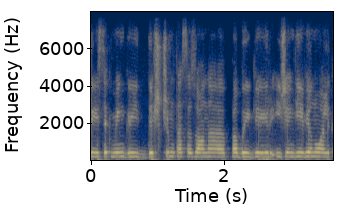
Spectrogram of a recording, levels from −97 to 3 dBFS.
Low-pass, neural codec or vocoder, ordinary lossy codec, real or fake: 7.2 kHz; none; Opus, 32 kbps; real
